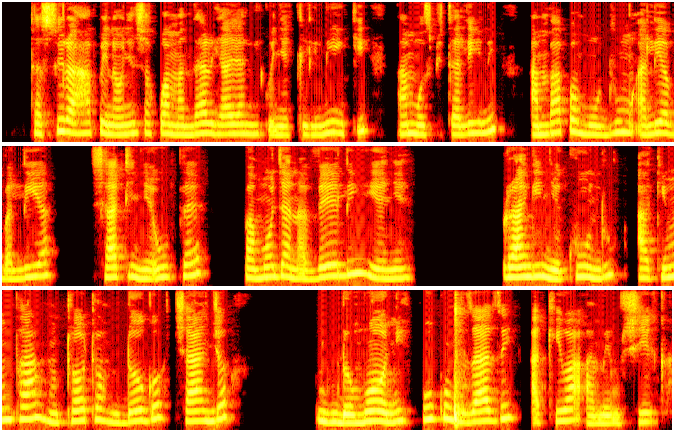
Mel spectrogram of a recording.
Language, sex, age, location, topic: Swahili, female, 18-24, Kisumu, health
